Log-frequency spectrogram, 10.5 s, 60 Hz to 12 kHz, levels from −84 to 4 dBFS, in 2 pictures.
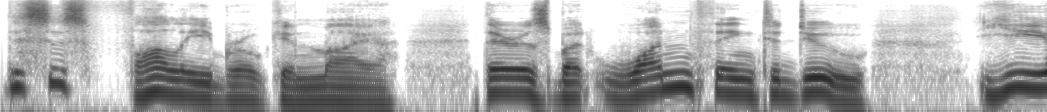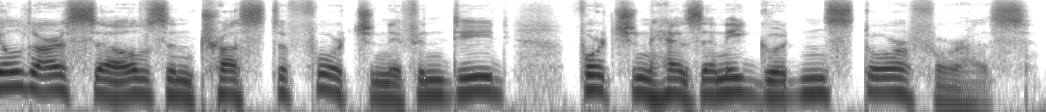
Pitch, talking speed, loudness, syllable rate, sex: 135 Hz, 165 wpm, -20 LUFS, 4.6 syllables/s, male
